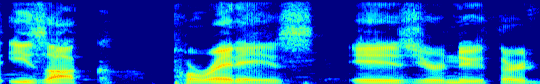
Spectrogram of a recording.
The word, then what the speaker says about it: Isaac: hope that isach which we'll have to figure out how to pronounce consistently CU I know reads Isaac yeah but it is ISO Peres is your new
